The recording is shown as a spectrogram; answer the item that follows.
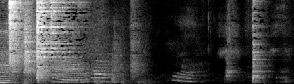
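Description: Spoon scraping and clinking against a rice bowl while eating, with a couple of short gliding hums between bites and a sharp clink just before the end.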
